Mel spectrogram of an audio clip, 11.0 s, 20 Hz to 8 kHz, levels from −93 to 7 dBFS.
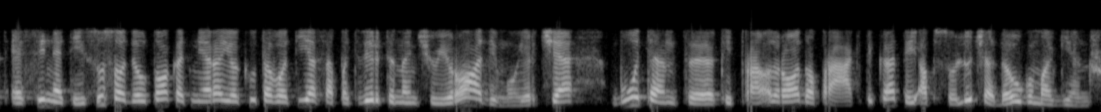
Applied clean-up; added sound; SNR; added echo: none; none; none; none.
